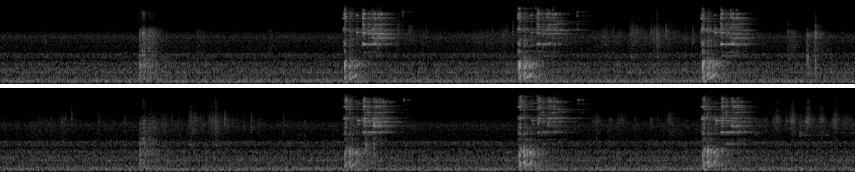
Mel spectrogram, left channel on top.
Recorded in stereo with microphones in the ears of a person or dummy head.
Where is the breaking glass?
40° left (ahead or behind), 7 m.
